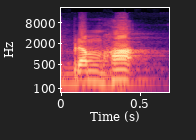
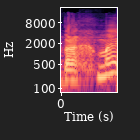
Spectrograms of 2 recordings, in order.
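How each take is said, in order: First: The h and m sounds come in swapped order. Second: The h and m sounds follow the spelled order. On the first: The speaker calls it right. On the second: The speaker calls it wrong. "It's not"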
